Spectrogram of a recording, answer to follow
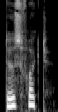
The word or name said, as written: dødsfrygt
